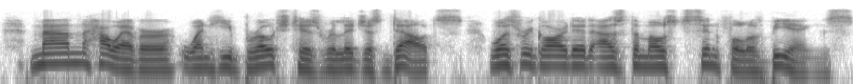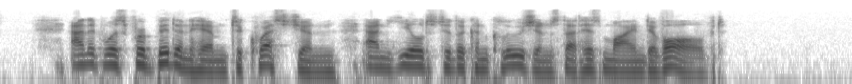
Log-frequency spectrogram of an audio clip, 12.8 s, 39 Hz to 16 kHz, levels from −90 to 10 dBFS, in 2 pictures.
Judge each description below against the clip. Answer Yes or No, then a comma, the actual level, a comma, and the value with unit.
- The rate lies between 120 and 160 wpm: Yes, average, 150 wpm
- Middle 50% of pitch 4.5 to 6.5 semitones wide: Yes, average, 5.2 semitones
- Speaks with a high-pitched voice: No, low, 130 Hz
